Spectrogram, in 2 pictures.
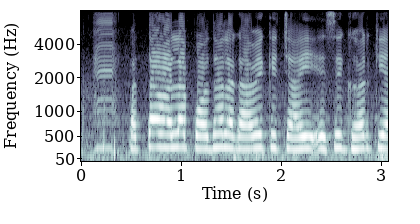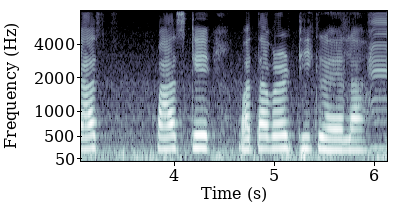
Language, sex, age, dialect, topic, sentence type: Bhojpuri, female, 18-24, Western, agriculture, statement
